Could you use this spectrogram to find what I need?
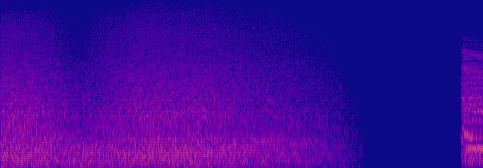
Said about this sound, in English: I plunge into the creek, letting the cold, rushing water return me to my body, push me along the rocks, and engulf me before I come up for air.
